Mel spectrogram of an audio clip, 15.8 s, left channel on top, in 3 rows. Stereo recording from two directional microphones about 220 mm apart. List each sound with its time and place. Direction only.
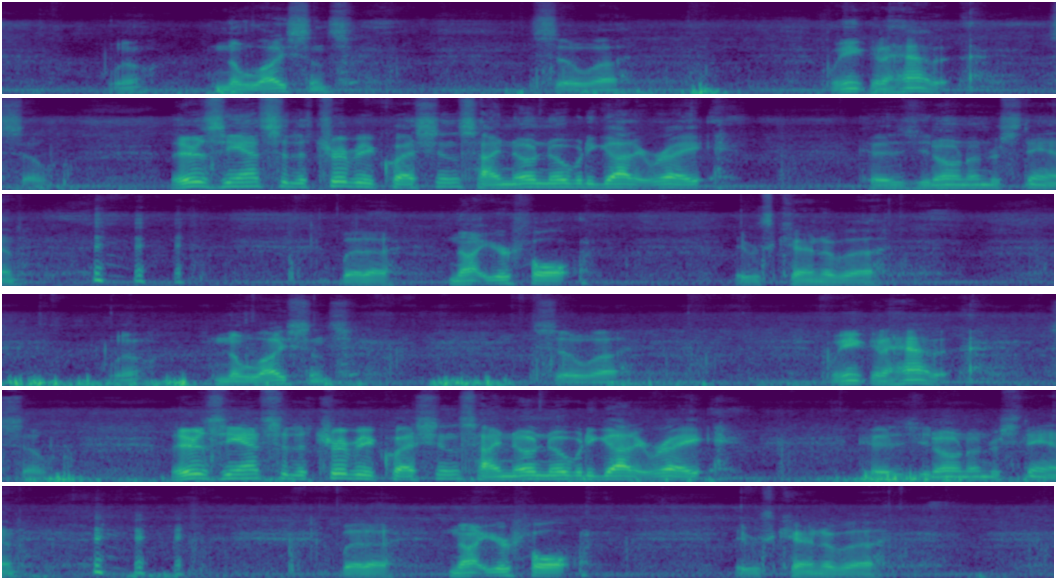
0.5 s speech: 5° left (ahead or behind)
4.1 s speech: 5° left (ahead or behind)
